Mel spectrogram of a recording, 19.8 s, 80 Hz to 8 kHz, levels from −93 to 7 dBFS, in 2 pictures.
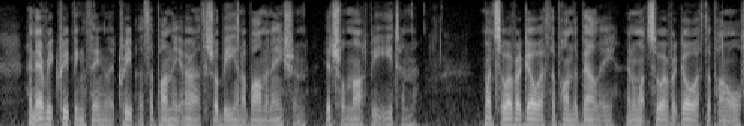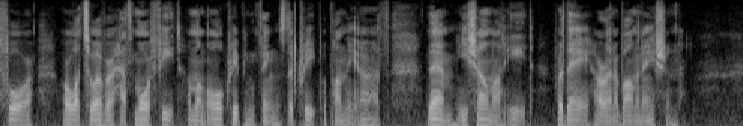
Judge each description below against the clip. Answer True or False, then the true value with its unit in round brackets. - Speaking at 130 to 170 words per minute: True (165 wpm)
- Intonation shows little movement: True (1.7 semitones)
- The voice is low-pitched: True (95 Hz)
